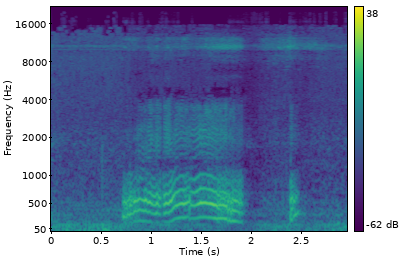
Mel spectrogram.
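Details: One drawn-out, whiny snore lasting just over a second, its pitch wobbling gently, from a sleeping Toy Poodle, followed by a short soft breath.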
